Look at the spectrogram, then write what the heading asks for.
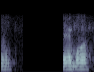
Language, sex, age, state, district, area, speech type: Odia, male, 18-30, Odisha, Boudh, rural, conversation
